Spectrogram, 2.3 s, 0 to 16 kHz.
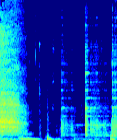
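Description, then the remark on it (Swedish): A wine glass clinks lightly a few times as it is taken out for pouring exactly 15 centiliters of wine, each contact leaving a brief bright ring, with soft handling noises in between. “Nu ska jag ta fram ett glas och du ska få hälla upp exakt 15 centiliter.”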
